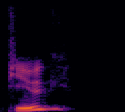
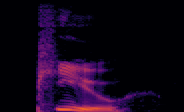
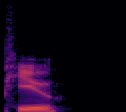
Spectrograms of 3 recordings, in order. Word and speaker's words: Pugh: That's not how you say that. – How do you say it? – Pew. – No, not with a G in the end? – Yeah, just Pew.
